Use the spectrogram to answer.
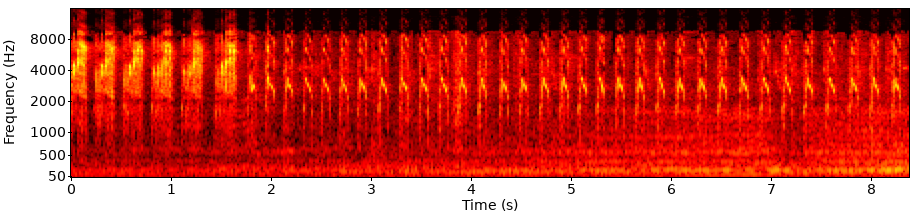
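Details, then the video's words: Lovebirds calling with a burst of loud, harsh squawky chirps, then a long, steady stream of quick, clipped high notes over a low hum. "Lovebird Singing and Chirping Sounds"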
